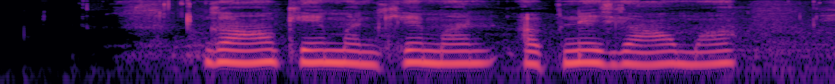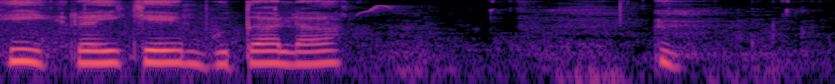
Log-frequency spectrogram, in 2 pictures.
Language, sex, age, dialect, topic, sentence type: Chhattisgarhi, female, 18-24, Central, banking, statement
